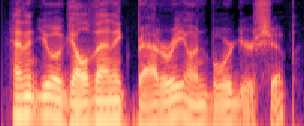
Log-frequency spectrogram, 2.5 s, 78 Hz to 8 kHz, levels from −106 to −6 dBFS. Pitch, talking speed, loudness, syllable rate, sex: 95 Hz, 215 wpm, -17 LUFS, 6.2 syllables/s, male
